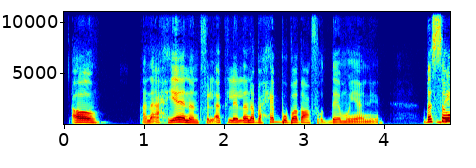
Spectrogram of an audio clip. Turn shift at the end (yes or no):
no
